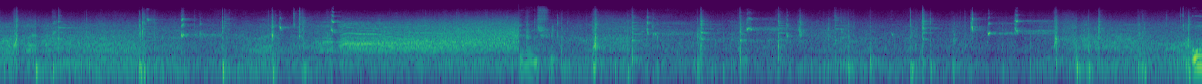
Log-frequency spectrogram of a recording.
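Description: A shuttlecock is struck sharply back and forth with rackets.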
